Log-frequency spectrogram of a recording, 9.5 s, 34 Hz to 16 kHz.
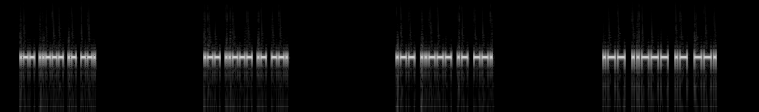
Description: Morse code, heard as a keyed tone, about 54 wpm, 700 Hz. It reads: W2AG W2AG W2AG W2AG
